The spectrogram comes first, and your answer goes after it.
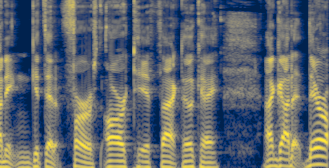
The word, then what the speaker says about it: RTFKT: bought in december and whose name is pronounced artifact okay i didn't get that at first artifact okay i got it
